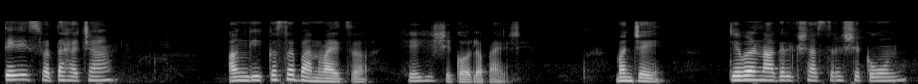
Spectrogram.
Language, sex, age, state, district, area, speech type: Marathi, female, 45-60, Maharashtra, Osmanabad, rural, spontaneous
